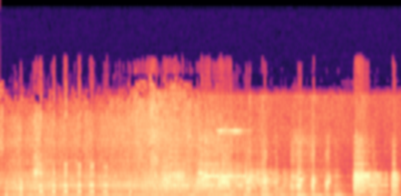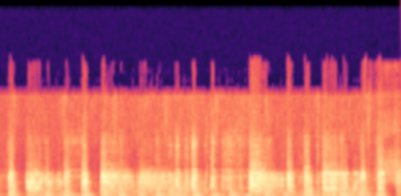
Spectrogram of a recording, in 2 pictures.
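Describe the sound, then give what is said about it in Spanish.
Heavy farm tractors run loudly and steadily at a straw festival on a farm, with a low rumbling drone, rising mechanical whines and bursts of blowing noise as they power a straw cannon. “Con ese cañón de paja y el sonido de los tractores, bueno, rompía un poco esa tranquilidad que nos encontramos en, la granja, ¿no?”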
